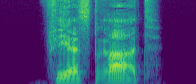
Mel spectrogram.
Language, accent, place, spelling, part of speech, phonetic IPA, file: German, Germany, Berlin, fährst Rad, verb, [ˌfɛːɐ̯st ˈʁaːt], De-fährst Rad.ogg
- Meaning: second-person singular present of Rad fahren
